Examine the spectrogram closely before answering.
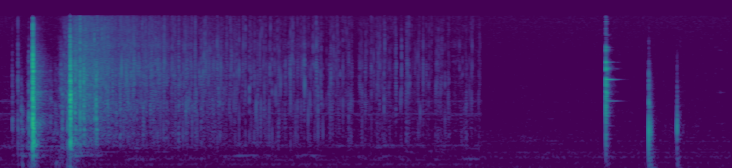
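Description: Zojirushi rice cooker lid released by its button: two sharp clicks as the latch lets go and the lid springs open, followed by a soft hiss that fades over about four seconds. Near the end, three light ringing clinks as the glass salad bowl is set down.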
